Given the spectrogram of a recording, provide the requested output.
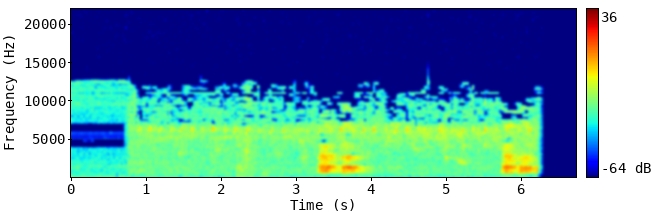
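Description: An Indian bullfrog gives two loud, short, bark-like croaks a couple of seconds apart.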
